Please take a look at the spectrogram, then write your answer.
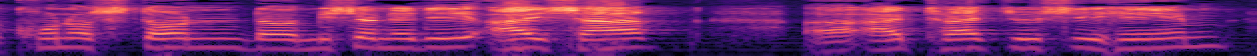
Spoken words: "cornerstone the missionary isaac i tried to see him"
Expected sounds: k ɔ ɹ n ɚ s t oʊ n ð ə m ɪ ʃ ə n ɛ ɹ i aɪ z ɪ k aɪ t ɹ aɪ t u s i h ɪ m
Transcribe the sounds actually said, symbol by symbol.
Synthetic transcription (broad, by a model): k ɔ n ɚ s t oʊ n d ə m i s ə n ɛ ɹ i aɪ s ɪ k aɪ t ɹ aɪ t u s i h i m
